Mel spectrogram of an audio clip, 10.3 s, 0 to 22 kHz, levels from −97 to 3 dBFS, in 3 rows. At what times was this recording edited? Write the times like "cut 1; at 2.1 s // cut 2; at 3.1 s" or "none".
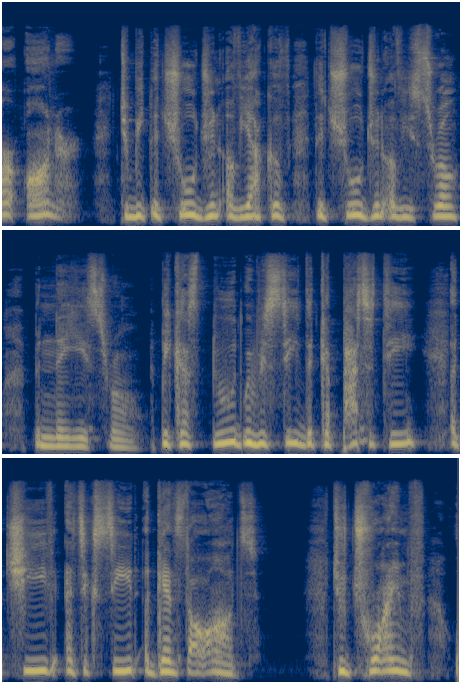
cut 1; at 1.1 s // cut 2; at 4.6 s // cut 3; at 5.2 s // cut 4; at 6.8 s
